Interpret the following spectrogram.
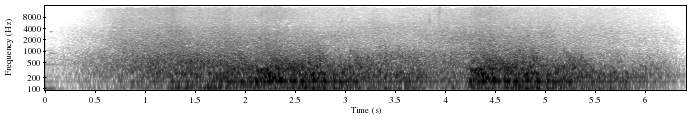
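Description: Ocean surf breaking in two surges of rushing noise. The first builds up slowly; the second comes in suddenly about four seconds in, then fades away.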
